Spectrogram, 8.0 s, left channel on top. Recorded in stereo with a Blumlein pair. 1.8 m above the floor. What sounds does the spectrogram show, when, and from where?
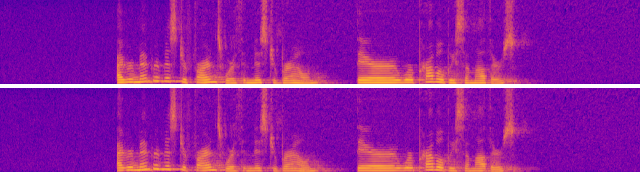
1.5 s a woman speaking: straight ahead, 1.3 m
